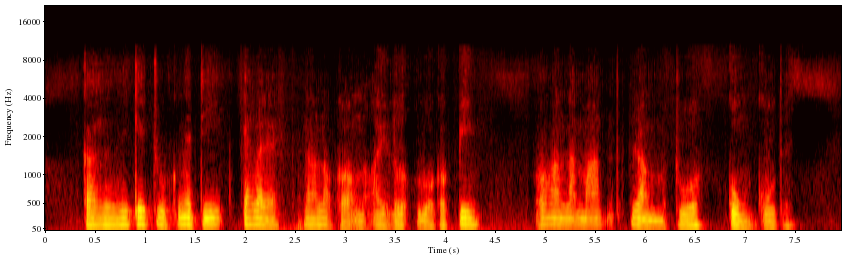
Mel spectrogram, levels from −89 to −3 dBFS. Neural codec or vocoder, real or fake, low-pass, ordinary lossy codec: codec, 16 kHz in and 24 kHz out, 0.4 kbps, LongCat-Audio-Codec, fine tuned four codebook decoder; fake; 10.8 kHz; none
